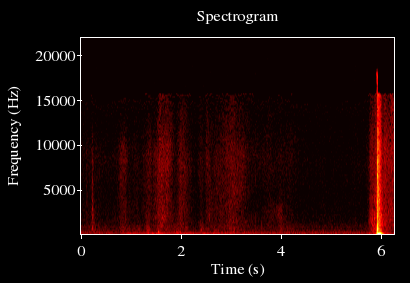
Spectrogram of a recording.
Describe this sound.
Body Hits 1 03
Punch or smack
hit, impact, thud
